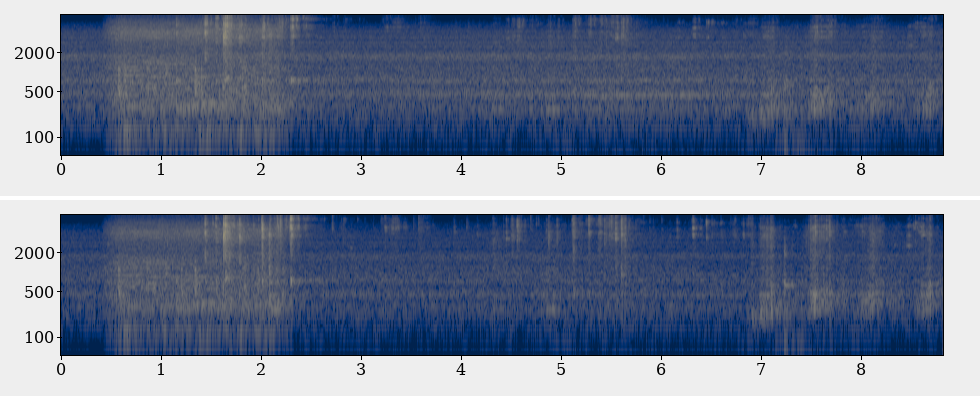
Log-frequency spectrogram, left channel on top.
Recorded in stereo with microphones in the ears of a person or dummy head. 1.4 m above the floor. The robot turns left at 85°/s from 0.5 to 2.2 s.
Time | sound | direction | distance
1.1 | chewing | 25° left (ahead or behind) | 1.9 m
